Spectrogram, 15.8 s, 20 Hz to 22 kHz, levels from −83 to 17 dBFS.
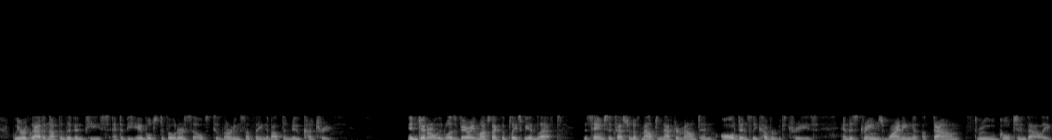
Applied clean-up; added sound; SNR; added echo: none; none; none; none.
